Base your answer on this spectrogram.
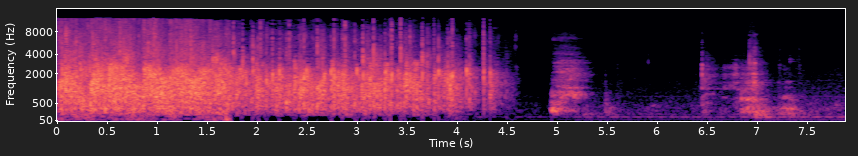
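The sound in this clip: An audience applauds to welcome a speaker at a World TB Day talk on tuberculosis. The clapping is steady for about four seconds, then dies away, followed by a few soft knocks and handling rustles.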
